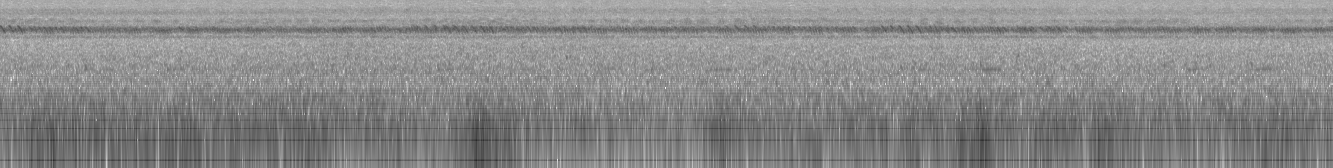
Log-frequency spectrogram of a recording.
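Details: Summer-night grass insects keep up an unbroken high-pitched trill, slightly wavering in strength, while a deep steady rumble fills the background.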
